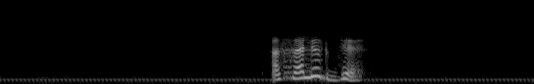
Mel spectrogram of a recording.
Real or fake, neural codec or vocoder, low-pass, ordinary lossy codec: real; none; 3.6 kHz; AAC, 16 kbps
